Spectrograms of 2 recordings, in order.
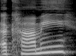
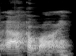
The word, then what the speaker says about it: Akamai: It's called Akamai, Okay. Akamai. which, Okay. oh boy, uh, it means it's a Hawaiian word. It's also a fish, but oh gosh, they're going to get my favorite clients are going to get so You mad at me. you were putting the emphasis on the wrong syllable.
